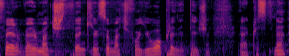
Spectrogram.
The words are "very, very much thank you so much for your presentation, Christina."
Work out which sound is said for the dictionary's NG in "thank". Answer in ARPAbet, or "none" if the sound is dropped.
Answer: NG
